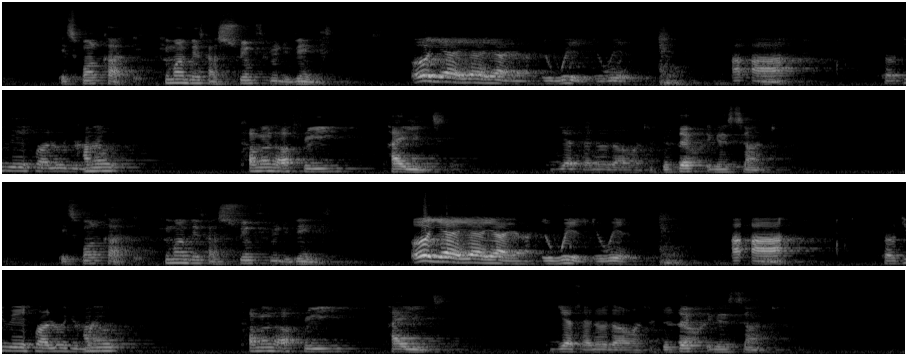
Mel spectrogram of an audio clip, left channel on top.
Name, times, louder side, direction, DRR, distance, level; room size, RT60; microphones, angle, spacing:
voice 1, 0.6-3.3 6.6-6.8 7.6-7.8 9.8-10.2 11.4-12.4 12.9-13.5 15.6-16.7, left 3 dB, 30° left, 7 dB, 0.6 m, -37 dB
voice 2, 4.1-6.3 7.3-7.8 8.8-10.0 14.5-15.5 15.8-16.0, right 5 dB, 75° right, 8 dB, 0.6 m, -32 dB
13.5 x 13.0 x 2.2 m, 1.2 s
head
